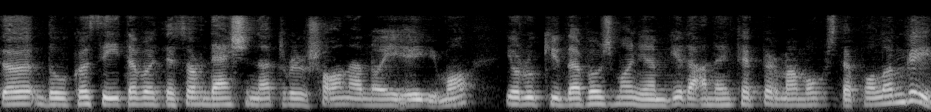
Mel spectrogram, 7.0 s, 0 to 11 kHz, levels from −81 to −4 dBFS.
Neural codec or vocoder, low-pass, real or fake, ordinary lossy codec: codec, 16 kHz, 0.5 kbps, X-Codec, WavLM features, trained on Multilingual LibriSpeech; 7.2 kHz; fake; AAC, 48 kbps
